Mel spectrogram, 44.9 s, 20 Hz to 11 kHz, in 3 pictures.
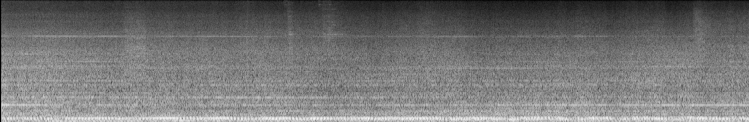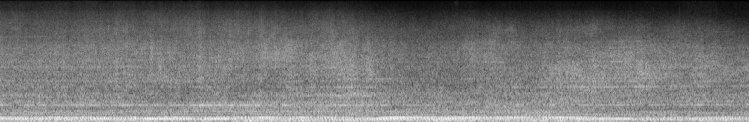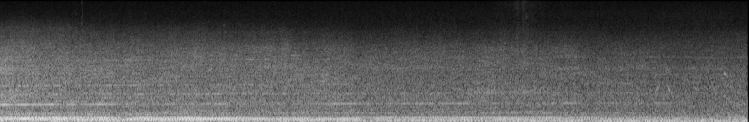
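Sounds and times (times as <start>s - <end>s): vehicle engine rumble: 0.0s - 44.9s.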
